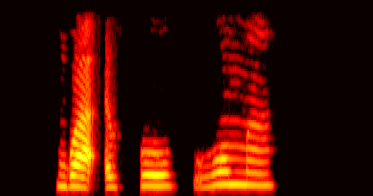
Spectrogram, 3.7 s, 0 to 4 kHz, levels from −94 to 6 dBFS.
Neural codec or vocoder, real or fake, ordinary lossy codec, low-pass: none; real; MP3, 32 kbps; 3.6 kHz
